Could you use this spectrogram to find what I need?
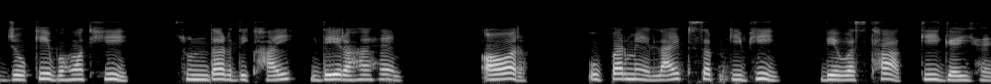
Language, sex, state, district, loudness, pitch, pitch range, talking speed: Hindi, female, Chhattisgarh, Balrampur, -17 LUFS, 225 Hz, 210-245 Hz, 115 wpm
